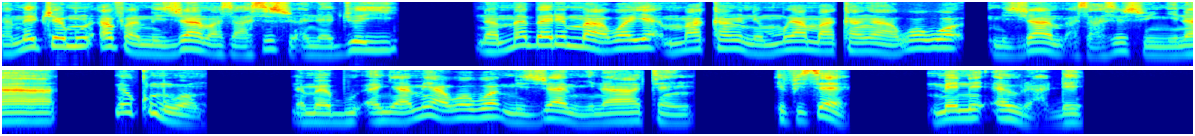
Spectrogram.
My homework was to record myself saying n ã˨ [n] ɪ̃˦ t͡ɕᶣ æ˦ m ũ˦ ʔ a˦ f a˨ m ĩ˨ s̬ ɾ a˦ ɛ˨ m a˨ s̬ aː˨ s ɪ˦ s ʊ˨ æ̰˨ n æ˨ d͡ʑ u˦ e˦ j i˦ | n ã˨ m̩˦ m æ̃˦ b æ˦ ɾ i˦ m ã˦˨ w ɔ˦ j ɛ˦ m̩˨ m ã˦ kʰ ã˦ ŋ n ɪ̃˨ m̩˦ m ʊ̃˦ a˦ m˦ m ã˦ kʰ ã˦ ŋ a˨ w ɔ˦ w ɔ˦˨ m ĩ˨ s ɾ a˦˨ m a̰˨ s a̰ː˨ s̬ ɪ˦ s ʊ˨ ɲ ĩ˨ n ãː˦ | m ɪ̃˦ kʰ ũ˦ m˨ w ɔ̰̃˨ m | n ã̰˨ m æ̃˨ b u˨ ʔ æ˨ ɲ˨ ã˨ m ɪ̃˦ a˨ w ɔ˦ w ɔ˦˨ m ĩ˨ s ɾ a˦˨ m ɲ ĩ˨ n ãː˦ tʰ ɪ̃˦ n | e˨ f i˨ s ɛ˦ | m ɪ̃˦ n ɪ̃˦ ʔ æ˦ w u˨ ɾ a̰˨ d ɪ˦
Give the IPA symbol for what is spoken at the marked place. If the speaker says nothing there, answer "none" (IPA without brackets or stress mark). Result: m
